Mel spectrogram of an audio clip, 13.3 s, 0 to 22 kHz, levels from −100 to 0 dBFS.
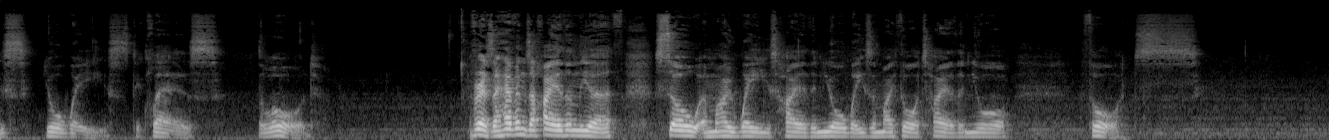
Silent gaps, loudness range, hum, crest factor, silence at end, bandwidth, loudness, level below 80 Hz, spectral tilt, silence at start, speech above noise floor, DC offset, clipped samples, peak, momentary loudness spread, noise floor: none; 12 LU; none; 22 dB; 1.8 s; 14.5 kHz; -29 LUFS; -64 dBFS; -7.5 dB/octave; 0 s; 37 dB; under 0.1%; under 0.1%; -10 dBFS; 21 LU; -66 dBFS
